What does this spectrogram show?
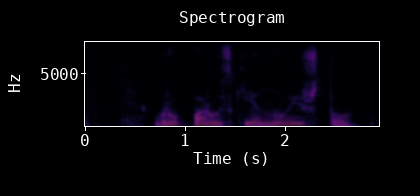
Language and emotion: Russian, neutral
